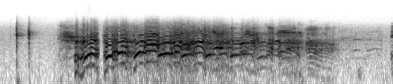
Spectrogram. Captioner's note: laughter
